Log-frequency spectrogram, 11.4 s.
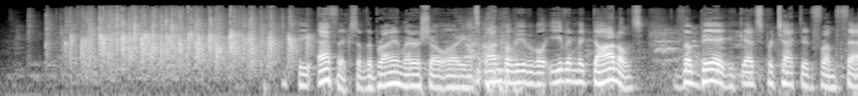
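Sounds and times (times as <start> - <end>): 
audience clapping: 0.4 - 4.5
speech: 4.0 - 11.4
laughter: 5.9 - 11.3.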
